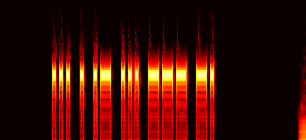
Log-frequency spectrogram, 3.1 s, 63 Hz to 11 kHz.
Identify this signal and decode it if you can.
Morse code, heard as a keyed tone, about 36 wpm, 700 Hz. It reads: SEASON
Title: Sets of 5 Words - New Word Drill - 35wpm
